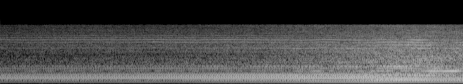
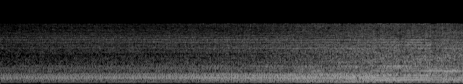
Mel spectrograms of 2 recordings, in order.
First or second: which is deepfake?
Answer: second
